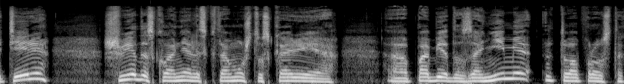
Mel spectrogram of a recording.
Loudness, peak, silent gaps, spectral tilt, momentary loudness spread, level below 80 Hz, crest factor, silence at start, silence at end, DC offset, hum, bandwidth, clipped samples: -12 LUFS; 0 dBFS; none; -5 dB/octave; 8 LU; -42 dBFS; 12 dB; 0 s; 0 s; 0.4%; none; 16.5 kHz; under 0.1%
